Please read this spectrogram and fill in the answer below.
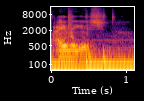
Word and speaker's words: Eilish: I was like, Billie Eilish, like eyelash.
